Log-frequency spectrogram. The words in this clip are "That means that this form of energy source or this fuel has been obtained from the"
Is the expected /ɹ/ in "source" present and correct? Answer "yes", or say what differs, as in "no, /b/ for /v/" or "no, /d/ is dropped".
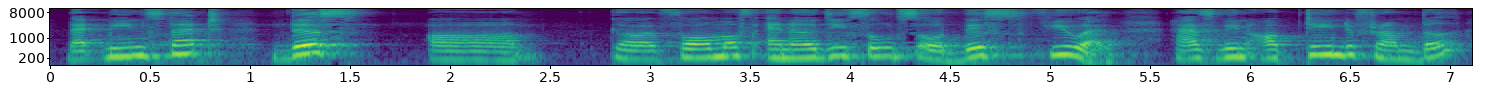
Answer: no, /l/ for /ɹ/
